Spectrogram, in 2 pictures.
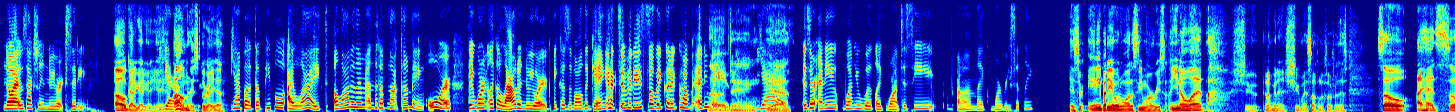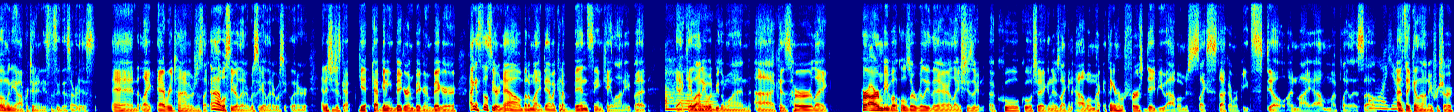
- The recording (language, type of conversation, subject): English, unstructured, What live performance moments—whether you were there in person or watching live on screen—gave you chills, and what made them unforgettable?
- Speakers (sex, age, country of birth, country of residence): female, 25-29, United States, United States; male, 40-44, United States, United States
- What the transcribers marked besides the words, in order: stressed: "or"; laughing while speaking: "activity"; tsk; exhale; drawn out: "Oh"; stressed: "still"; background speech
